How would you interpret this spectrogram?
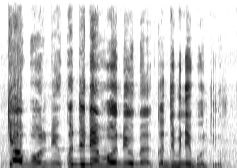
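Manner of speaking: high, defensive daughter; indignant protest. Acted. Daughter insisting to mummy she said nothing, high and indignant. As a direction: protest innocence, starting high and dropping.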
